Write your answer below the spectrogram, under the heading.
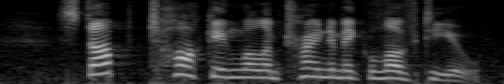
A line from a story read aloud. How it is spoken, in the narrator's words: Rodney snapped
